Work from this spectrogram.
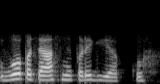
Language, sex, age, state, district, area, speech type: Hindi, female, 45-60, Uttar Pradesh, Hardoi, rural, conversation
